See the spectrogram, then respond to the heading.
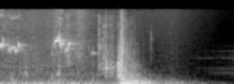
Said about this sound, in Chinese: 早上是伴随着窗外的鸟叫声醒来的。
